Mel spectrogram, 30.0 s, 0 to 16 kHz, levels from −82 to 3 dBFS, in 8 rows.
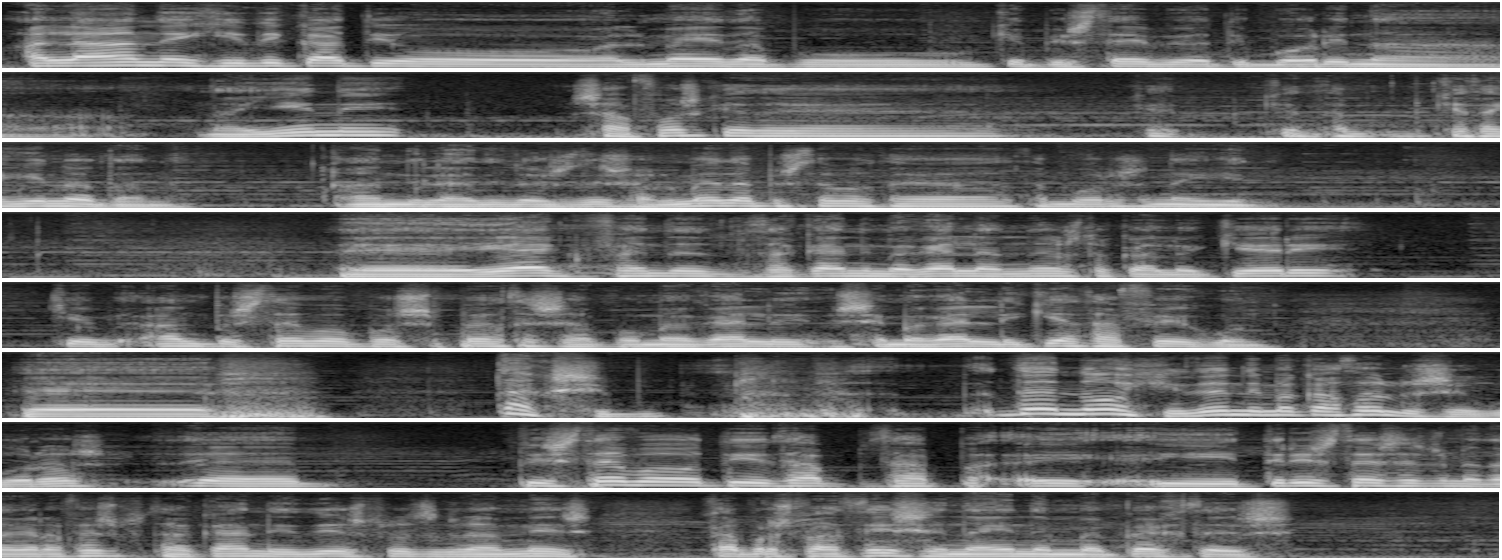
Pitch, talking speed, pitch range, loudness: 125 Hz, 155 wpm, 110-140 Hz, -16 LUFS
